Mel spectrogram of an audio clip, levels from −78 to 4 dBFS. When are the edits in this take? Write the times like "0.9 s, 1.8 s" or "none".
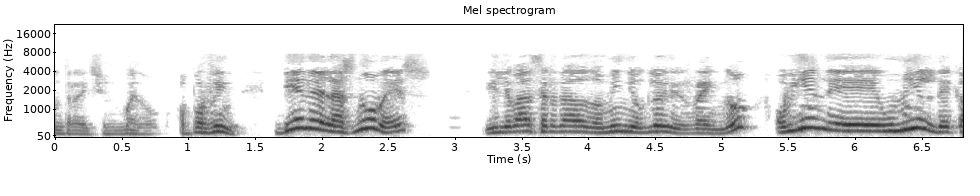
5.3 s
